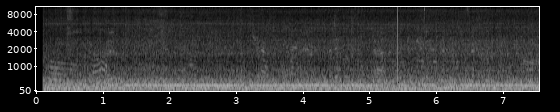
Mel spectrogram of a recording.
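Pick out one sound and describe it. An airplane engine drones loudly and steadily inside the cabin.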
